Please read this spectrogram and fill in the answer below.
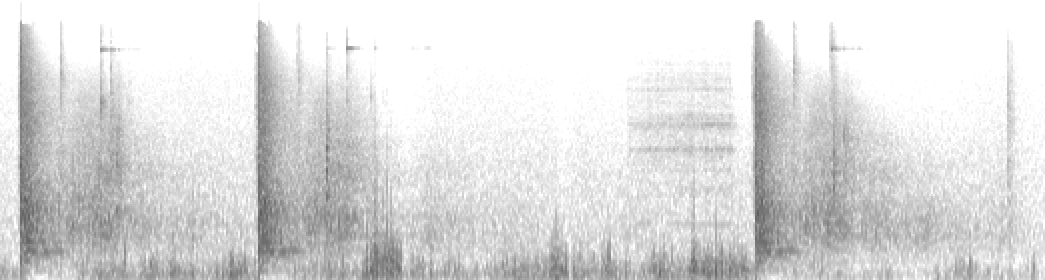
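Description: Three rifle shots, about two and a half and then five seconds apart, each with a short echo trailing after it.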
